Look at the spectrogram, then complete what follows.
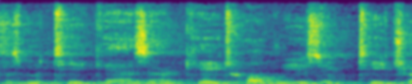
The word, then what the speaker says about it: Matika: F is a 1-year certificated contract, approved Madeline Matika, pronounced as Matika, as our K-12 music teacher under a 1-year certificated contract, step 0 for 23-24 school year.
